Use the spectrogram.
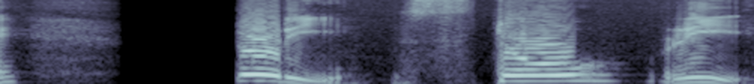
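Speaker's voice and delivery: STORY said clearly as स्टो-री; teacher sounding out स्टोरी syllable by syllable; syllable demonstration. Shown as a demonstration. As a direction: break स्टोरी into two even beats. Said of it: "पढ़ना है जोर से".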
